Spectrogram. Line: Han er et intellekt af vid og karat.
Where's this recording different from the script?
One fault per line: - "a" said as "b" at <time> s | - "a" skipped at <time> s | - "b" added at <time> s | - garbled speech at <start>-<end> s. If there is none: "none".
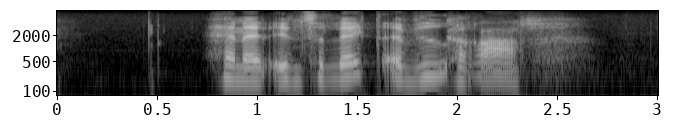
- "og" skipped at 1.9 s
